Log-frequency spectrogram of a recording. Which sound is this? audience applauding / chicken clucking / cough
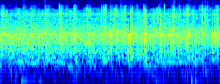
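audience applauding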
